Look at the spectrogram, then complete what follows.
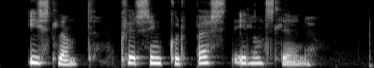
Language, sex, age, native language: Icelandic, female, 20-29, Icelandic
